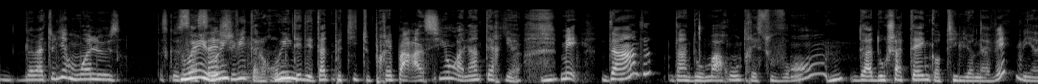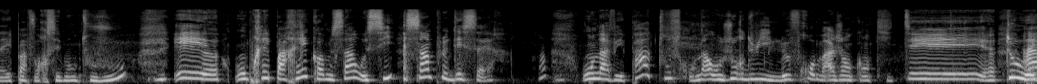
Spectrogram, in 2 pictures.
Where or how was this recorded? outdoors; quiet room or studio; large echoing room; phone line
quiet room or studio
